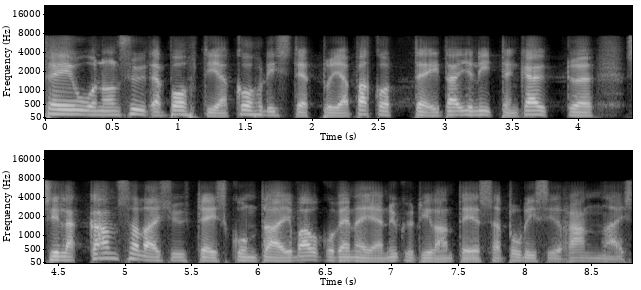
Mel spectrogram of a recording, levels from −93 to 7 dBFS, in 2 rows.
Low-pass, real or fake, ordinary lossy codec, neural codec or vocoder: 7.2 kHz; fake; none; codec, 16 kHz, about 1 kbps, DyCAST, with the encoder's durations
